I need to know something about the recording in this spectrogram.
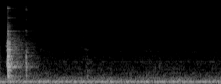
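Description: A single sharp clink from a glass beaker, ringing briefly, then a low steady hum.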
